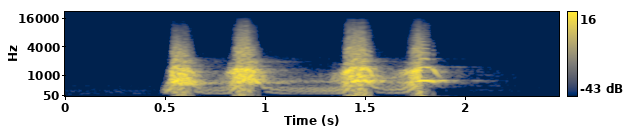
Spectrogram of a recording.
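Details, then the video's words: Daisy, a pet dog, gives four loud, sharp barks in quick succession, about one every third of a second, with the last slightly drawn out; otherwise quiet. "Daisy Barking"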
